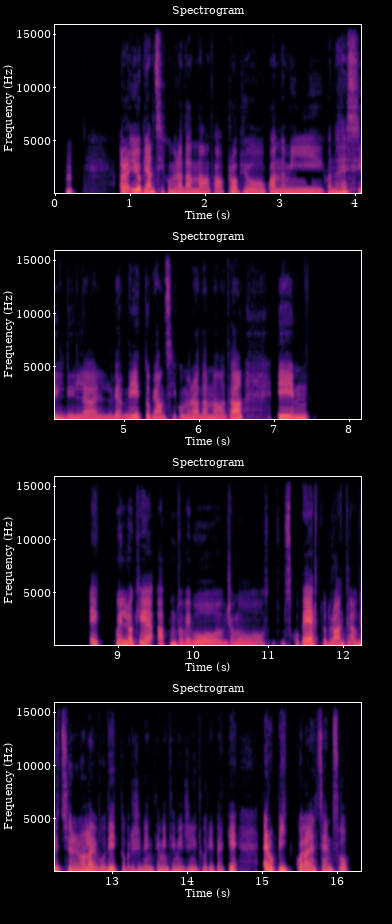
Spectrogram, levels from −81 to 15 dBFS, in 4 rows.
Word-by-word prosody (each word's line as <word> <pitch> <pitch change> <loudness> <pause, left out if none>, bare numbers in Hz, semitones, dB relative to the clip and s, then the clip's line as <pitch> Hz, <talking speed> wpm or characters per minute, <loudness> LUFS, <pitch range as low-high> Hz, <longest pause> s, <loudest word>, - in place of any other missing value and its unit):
Mh. - - +3 0.6
Allora, 195 -4 +4
io 250 +5 +8
piansi 255 -7 +2
come 185 0 -3
una 180 - 0
dannata, 155 -4 -2
proprio 175 -2 -2
quando 180 +2 -1
mi 175 -1 -2
quando 175 0 -2
lessi 205 +3 +1
il 185 -2 -2
il 170 -1 -3
verdetto 205 +8 0
piansi 180 -2 -3
come 170 0 -5
una 170 0 0
dannata. 165 - +1 0.4
Ehm 210 -2 +4 1.2
e 195 +1 0
quello 320 -1 +3
che 220 -4 +3
appunto 215 -3 -1
avevo, 180 -2 0
diciamo, 165 -2 -5
s - - -15 0.2
scoperto 190 +2 +3
durante 185 +1 +1
l'audizione 215 - -1
non 205 +3 +1
l'avevo 185 -7 +2
detto 215 -2 +1
precedentemente 175 0 -5
ai - - -3
miei 175 -1 -4
genitori 170 -1 -5
perché 205 +6 -1 0.3
ero 260 -6 +7
piccola, 230 -8 +3
nel 195 +6 +2
senso 185 -2 -3
180 Hz, 155 wpm, -23 LUFS, 170-205 Hz, 1.2 s, io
